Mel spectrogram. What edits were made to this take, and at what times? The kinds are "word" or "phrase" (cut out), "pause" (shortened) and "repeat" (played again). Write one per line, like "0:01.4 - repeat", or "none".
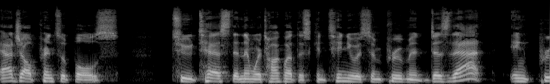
none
